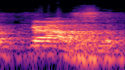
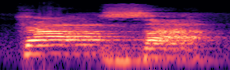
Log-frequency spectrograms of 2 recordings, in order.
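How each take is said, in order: First: Said in the usual way. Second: "casa" split into two slow, even beats, ca-sa; syllable by syllable. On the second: Shown as a demonstration. Teacher asking students to count syllables, "casa" said syllable by syllable. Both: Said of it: "ela é composta de quantas sílabas".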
